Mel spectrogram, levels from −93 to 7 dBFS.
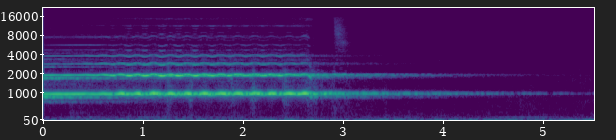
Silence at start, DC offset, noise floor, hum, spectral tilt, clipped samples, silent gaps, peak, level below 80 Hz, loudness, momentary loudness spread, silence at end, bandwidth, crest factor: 0 s; under 0.1%; -63 dBFS; none; 1.5 dB/octave; under 0.1%; none; -14 dBFS; -72 dBFS; -23 LUFS; 15 LU; 2.15 s; 11.5 kHz; 14 dB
